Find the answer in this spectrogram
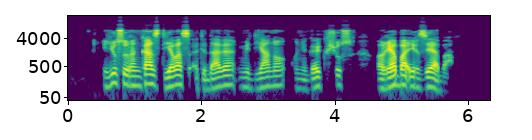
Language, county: Lithuanian, Vilnius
